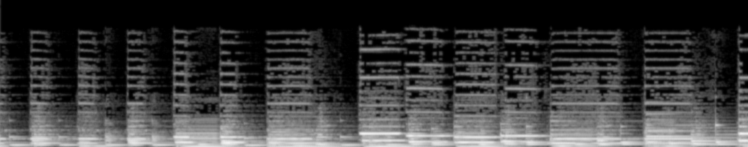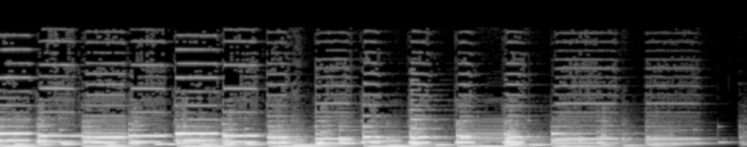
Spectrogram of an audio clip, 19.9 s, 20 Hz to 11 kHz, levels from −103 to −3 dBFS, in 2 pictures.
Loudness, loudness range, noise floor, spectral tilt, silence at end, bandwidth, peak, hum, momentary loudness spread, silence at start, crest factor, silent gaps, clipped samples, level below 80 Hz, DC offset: -14 LUFS; 4 LU; -39 dBFS; -8.5 dB/octave; 0 s; 8.8 kHz; 0 dBFS; none; 12 LU; 0 s; 14 dB; none; under 0.1%; -30 dBFS; under 0.1%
